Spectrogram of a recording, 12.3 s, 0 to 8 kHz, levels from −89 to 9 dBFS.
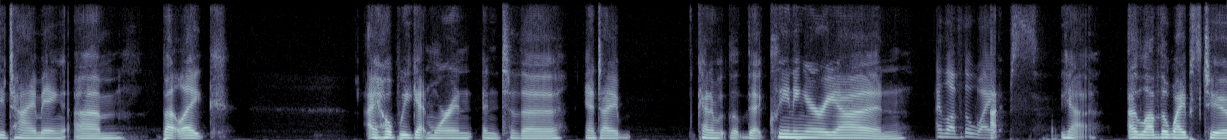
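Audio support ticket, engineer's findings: No audible faults found.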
